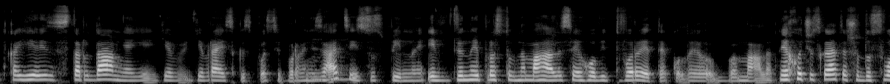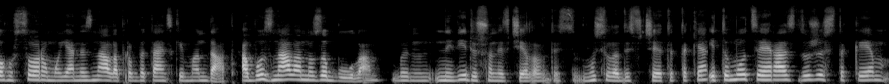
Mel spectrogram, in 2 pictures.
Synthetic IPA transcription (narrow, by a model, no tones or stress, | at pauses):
t̪kɑjɛst̪ɐɾɔd̪ɑwnʲɐjjeʋʔɛjsʲkɪjspɔsʲibɔrɦɐnʲizɑ̰t͡sʲijisʊspʲilʲnɔjiiʋʲɔnɪpɾɔst̪ɔnɐmɐɦɑlˠɪsʲɐjɔɦɔʋʲid̪̚t̪ʋɔɾɪt̪ɪkɔ̰lˠɪbmɑ̰lˠɪ̰jaxɔt͡ʃʊskɐzɑt̪ɪʃt͡ʃɔd̪ɔsʋɔɦɔsɔɾɔmʊjanɛznɑlˠɐpɾɔbɾɪt̪ɑnʲsʲkɪjmɐnd̪ɑ̰t̪ɐbɔznɑlˠɐnɔzɐbulˠɐ̰bnneʋʲiɾʲʊʃt͡ʃɔnɛwt͡ʃɪlˠɐ̰d̪ɛsʲmusʲilˠɐd̪ɛsʲʋwt͡ʃɪt̪ɪt̪ɐkɛit̪ɔmut̪sɛjɾɑzd̪uʒɛst̪ɐkɪm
